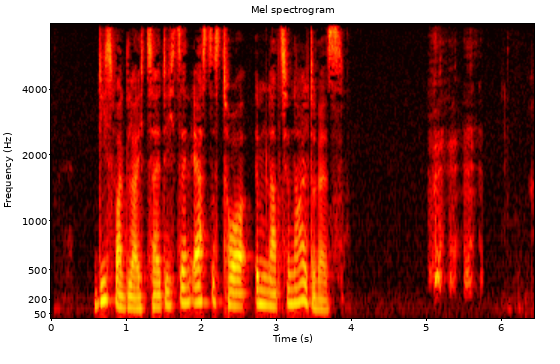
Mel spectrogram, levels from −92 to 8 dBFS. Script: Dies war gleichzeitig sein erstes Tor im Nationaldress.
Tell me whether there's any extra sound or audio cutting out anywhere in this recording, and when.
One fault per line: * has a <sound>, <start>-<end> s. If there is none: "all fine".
* has a laugh, 5.0-5.8 s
